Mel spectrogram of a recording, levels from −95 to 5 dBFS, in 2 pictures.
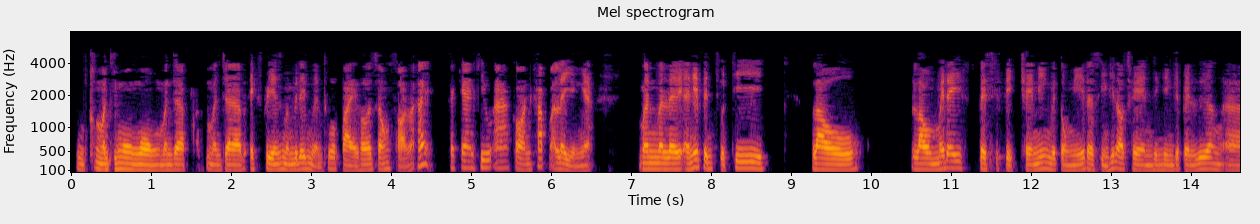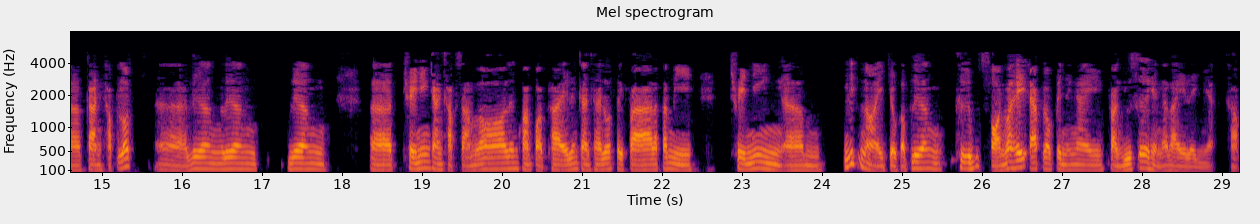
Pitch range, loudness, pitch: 105-125 Hz, -24 LUFS, 115 Hz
